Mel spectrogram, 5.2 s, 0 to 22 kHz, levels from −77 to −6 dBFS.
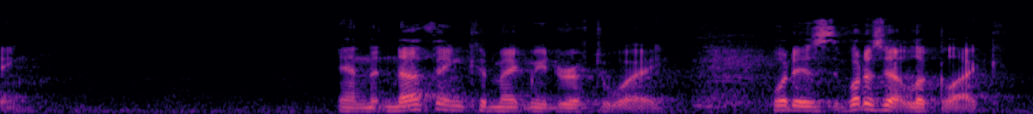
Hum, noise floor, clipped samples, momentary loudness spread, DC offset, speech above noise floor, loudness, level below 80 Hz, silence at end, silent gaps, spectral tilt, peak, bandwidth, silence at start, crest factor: none; -64 dBFS; under 0.1%; 12 LU; under 0.1%; 27 dB; -36 LUFS; -74 dBFS; 0.05 s; none; -3 dB/octave; -16 dBFS; 11.5 kHz; 0 s; 22 dB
